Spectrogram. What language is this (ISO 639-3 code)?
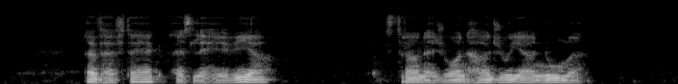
kur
